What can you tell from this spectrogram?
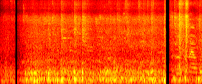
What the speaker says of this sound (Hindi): फाइनली ट्रेन तो मिल चुकी है और ट्रेन पूरी पूरी खाली है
